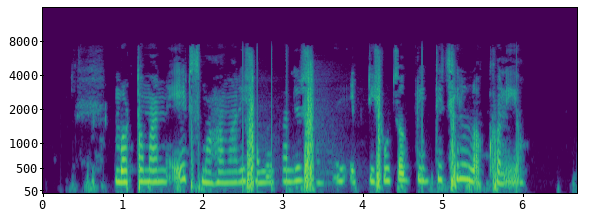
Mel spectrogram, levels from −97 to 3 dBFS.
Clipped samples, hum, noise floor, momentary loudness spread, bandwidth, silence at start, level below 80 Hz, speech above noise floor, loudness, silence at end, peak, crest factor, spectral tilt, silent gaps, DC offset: under 0.1%; none; -57 dBFS; 11 LU; 7.6 kHz; 0.55 s; -44 dBFS; 38 dB; -20 LUFS; 0.65 s; -2 dBFS; 18 dB; -6.5 dB/octave; none; under 0.1%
